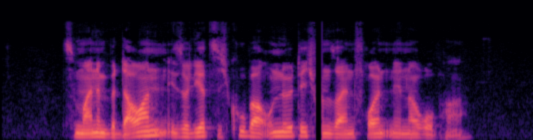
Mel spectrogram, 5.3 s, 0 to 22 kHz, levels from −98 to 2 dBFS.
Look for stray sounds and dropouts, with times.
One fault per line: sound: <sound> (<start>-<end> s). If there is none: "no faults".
sound: dropout (3.2-3.2 s)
